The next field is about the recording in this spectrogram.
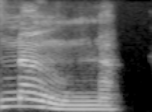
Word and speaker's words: non: And the long O is like the sound of the O in holy. And the word I gave you was known. Known. – N-O-N? – You. I'm sorry? – N-O-N? – Mm-hmm.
